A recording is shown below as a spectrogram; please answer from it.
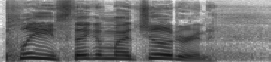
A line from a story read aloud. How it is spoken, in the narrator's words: she exclaimed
